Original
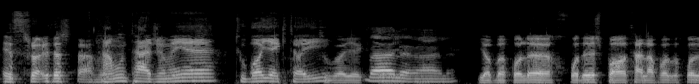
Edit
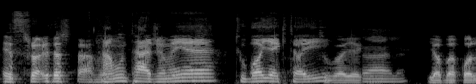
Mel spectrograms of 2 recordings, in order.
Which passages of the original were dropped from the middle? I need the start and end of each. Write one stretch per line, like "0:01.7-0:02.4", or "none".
0:03.6-0:04.1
